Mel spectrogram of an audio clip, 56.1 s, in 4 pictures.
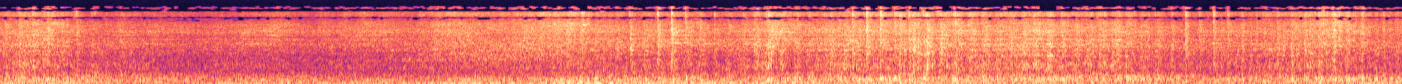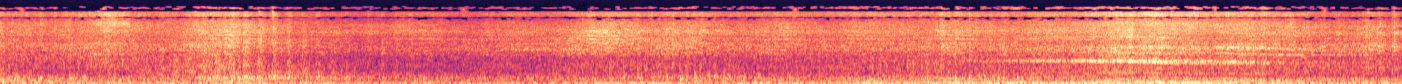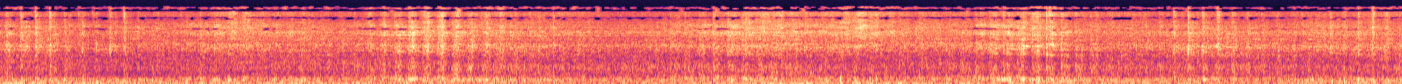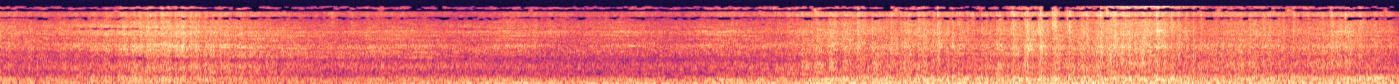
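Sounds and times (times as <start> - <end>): diesel locomotive rumble: 0.0 - 56.0
freight train wheels rumbling: 0.0 - 56.0
wheels clickety-clack: 5.2 - 18.0, 27.1 - 45.2, 49.6 - 56.0
brief high squeal: 23.9 - 27.0.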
